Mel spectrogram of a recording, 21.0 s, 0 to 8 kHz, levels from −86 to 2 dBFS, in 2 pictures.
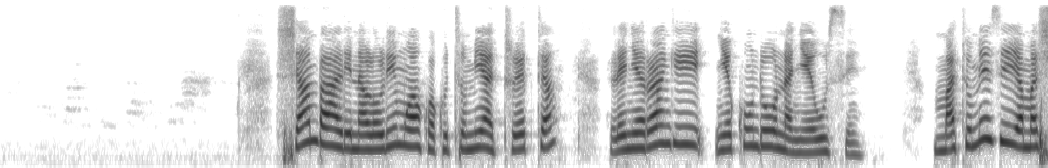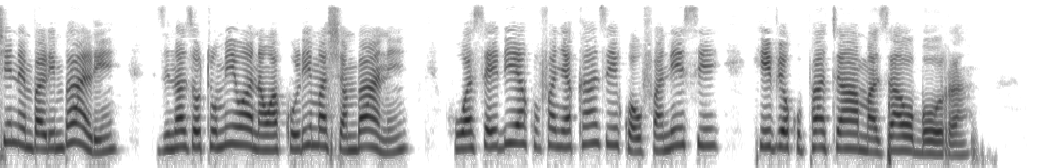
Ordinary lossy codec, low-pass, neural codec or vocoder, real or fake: MP3, 48 kbps; 7.2 kHz; none; real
